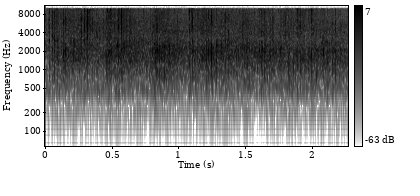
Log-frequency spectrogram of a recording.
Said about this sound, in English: They're very active. They're all active in the kingdom of God. A round of applause for the wisdom group.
